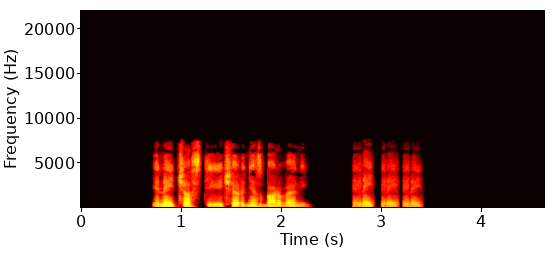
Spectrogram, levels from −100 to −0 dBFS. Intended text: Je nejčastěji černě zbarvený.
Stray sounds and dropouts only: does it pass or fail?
fail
